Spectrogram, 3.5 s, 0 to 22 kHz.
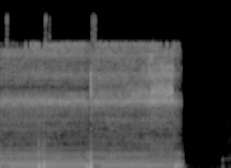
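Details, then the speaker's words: Repaired Mercedes W140 central locking pump on bench test, pipes closed off, pump switching on and off; internal vacuum leak deactivated; steady high whir under three seconds then clean shutoff — normal running. "I can close the pipe piping and pump comes on and off well that's all great"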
